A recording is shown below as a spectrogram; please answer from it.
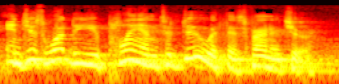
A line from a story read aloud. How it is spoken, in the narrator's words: mother asked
